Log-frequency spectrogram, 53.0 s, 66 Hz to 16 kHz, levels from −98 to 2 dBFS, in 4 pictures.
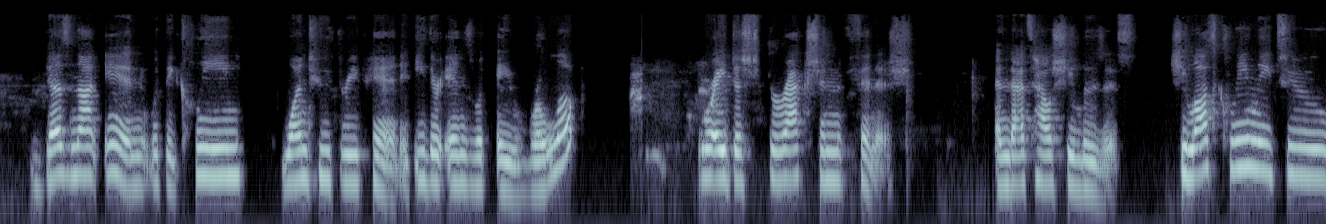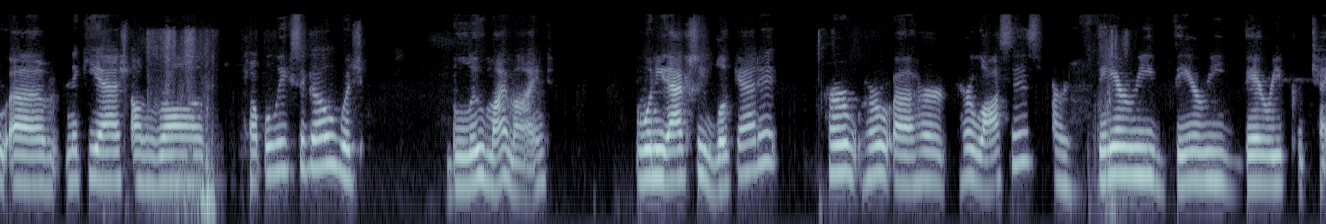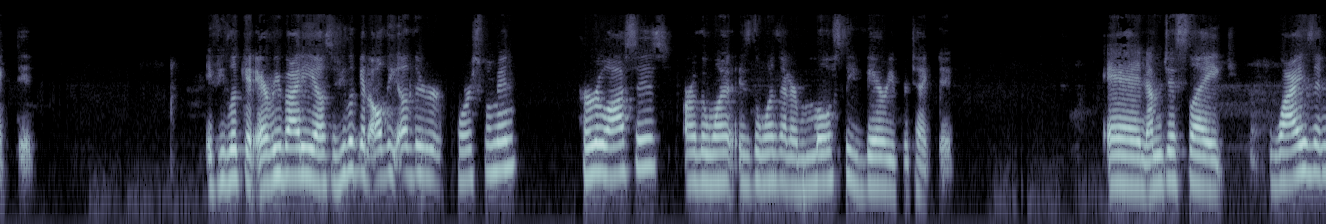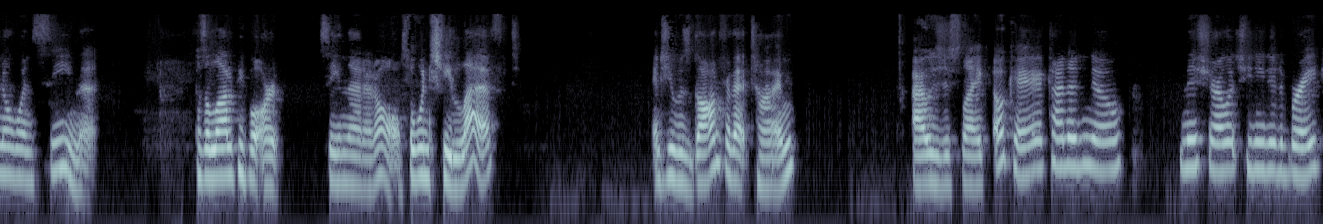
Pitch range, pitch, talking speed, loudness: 180-225 Hz, 195 Hz, 150 wpm, -27 LUFS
